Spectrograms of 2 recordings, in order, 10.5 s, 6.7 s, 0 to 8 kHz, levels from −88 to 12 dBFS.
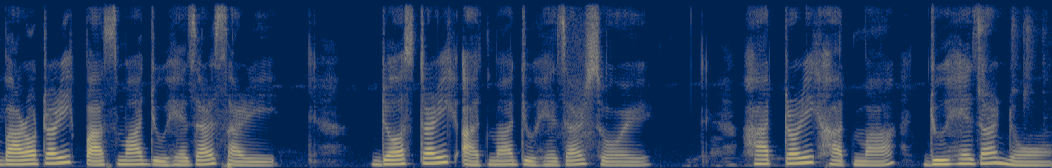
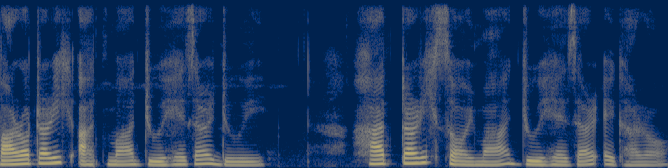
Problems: background sounds at intervals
